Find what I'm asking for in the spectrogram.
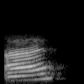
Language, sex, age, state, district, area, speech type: Maithili, female, 45-60, Bihar, Samastipur, rural, conversation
